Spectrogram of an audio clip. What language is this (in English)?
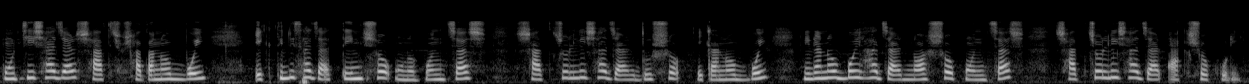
Bangla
